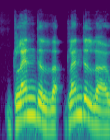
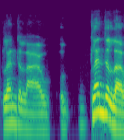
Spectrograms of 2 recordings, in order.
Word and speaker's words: Glendalough: And I think I said Glendalough or Glendalough, I think I said. And I think the Lough is pronounced Loch.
